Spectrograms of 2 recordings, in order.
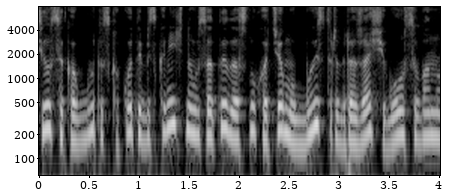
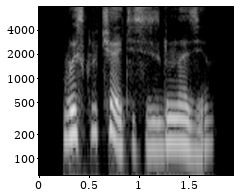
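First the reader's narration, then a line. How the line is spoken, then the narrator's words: Cold, calm. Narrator (Russian): проговорил холодный и спокойно директор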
